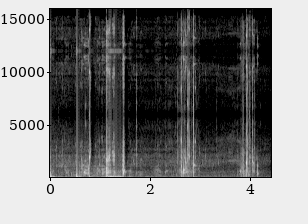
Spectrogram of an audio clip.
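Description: Water sloshing and splashing around a camera held at the sea surface, in irregular bursts with low thumps.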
